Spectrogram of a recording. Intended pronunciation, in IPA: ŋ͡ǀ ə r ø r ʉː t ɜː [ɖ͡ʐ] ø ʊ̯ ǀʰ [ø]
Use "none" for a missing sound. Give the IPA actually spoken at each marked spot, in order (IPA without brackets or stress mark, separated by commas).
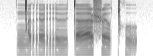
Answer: ʂ, u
